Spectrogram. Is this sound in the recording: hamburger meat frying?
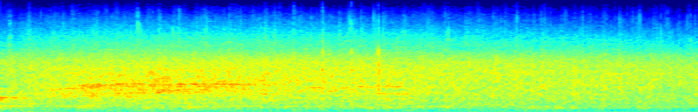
no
